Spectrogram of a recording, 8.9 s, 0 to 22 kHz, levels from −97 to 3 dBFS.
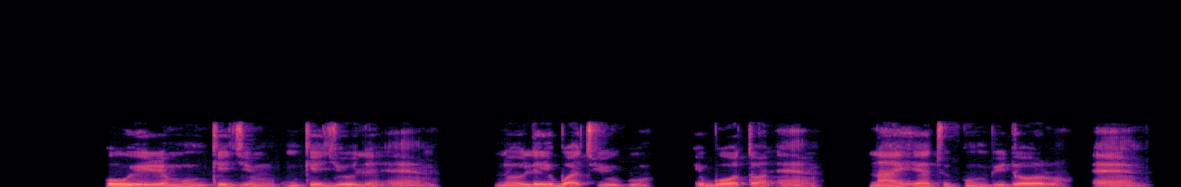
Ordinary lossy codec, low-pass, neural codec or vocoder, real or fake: none; none; none; real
